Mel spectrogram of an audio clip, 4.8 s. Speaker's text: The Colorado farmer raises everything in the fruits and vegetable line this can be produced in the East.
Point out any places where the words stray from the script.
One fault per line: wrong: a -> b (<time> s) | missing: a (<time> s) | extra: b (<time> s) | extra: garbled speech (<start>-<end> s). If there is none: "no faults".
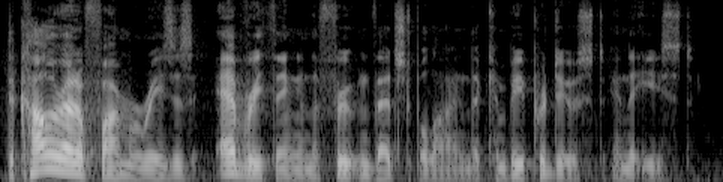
wrong: fruits -> fruit (2.1 s)
wrong: this -> that (3.1 s)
